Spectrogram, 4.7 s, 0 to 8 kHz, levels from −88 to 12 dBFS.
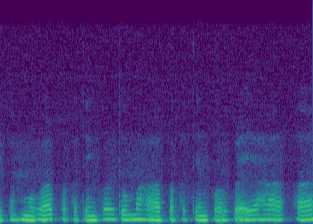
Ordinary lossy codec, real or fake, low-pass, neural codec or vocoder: none; fake; 7.2 kHz; vocoder, 44.1 kHz, 80 mel bands, Vocos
